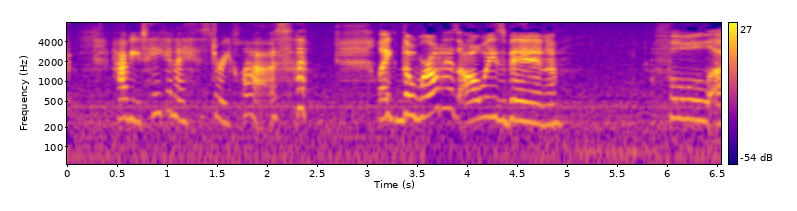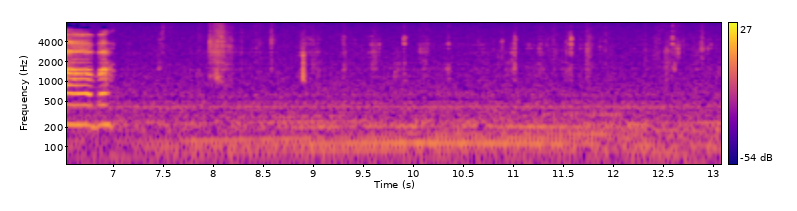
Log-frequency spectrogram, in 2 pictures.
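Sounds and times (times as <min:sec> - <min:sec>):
low hum in car cabin: 0:00.0 - 0:13.0
chewing mouth sounds: 0:07.4 - 0:13.0.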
